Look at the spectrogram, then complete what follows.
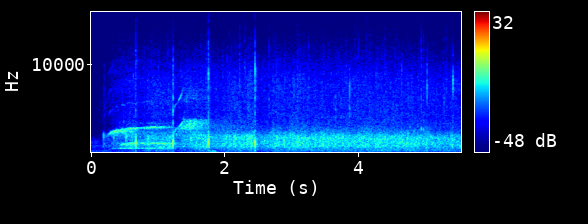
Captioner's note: applause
